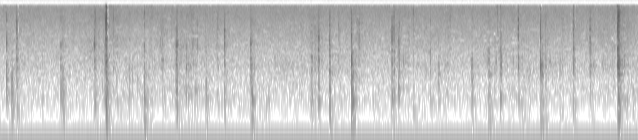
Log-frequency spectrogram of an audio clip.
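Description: Long nails tap and scratch across the plastic marker barrels in a clear plastic case full of markers lying flat. About seventeen quiet, short, bright clicks come at an irregular, patter-like pace, with light scratching between them. Each click dies away almost instantly.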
